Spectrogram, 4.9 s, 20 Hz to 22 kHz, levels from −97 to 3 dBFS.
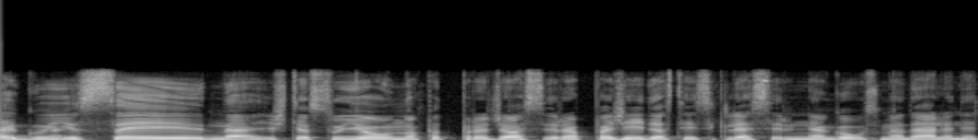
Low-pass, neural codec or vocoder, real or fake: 10.8 kHz; none; real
